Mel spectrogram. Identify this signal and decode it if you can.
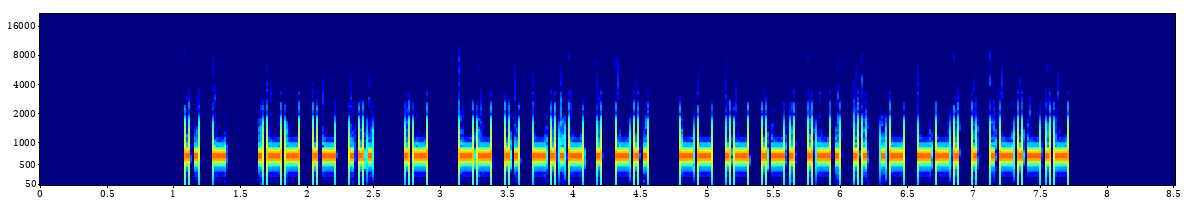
Morse code, heard as a keyed tone, about 34 wpm, 700 Hz. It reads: IT WAS A MIXED MARRIAGE.
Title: Sentences from Top 1500 Words 35wpm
